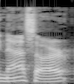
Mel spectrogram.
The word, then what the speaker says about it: Nassar: Nassar, by the way, who said thank you, rhymes with NASCAR.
